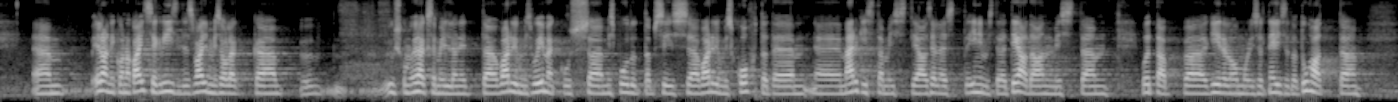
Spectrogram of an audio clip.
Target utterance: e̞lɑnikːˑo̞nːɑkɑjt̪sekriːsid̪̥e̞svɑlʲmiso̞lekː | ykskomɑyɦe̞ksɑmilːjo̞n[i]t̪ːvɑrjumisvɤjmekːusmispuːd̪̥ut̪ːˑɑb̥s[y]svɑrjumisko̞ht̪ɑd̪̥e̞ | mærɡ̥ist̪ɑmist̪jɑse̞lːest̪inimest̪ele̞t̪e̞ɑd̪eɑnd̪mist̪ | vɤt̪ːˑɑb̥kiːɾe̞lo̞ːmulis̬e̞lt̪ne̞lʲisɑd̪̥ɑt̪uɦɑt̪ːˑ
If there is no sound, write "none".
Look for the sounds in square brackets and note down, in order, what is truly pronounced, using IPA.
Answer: i, i

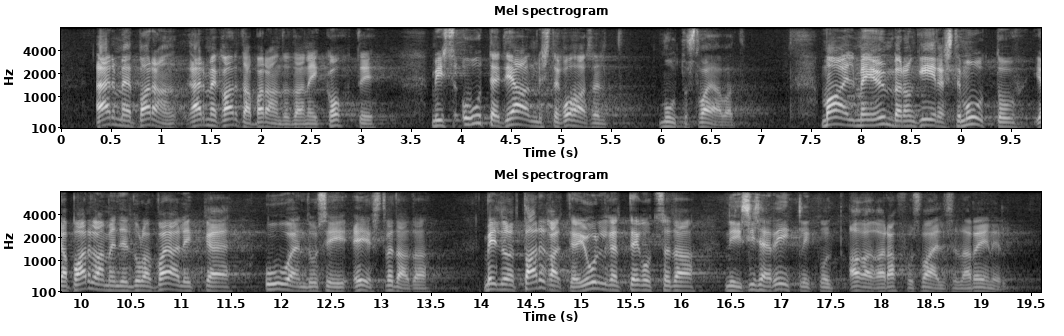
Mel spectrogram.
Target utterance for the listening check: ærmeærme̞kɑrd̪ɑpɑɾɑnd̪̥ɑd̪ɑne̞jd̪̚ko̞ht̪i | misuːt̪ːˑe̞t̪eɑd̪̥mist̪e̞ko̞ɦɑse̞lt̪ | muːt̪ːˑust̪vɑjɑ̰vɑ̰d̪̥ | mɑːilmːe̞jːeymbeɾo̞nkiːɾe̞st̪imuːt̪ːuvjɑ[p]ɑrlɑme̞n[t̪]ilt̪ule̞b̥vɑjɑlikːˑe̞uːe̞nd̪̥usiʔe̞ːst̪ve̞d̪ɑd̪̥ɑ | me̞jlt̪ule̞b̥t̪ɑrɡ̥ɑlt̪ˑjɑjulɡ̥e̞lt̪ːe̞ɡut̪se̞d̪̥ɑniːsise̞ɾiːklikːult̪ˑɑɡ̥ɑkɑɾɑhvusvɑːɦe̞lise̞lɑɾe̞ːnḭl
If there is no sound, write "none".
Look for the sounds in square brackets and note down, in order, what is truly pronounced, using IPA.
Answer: p, d̪

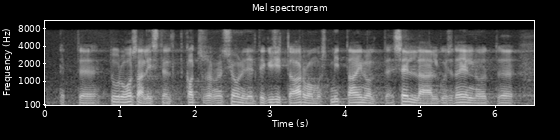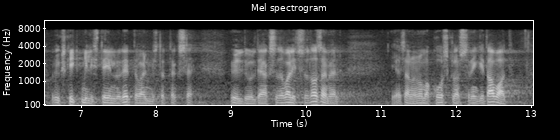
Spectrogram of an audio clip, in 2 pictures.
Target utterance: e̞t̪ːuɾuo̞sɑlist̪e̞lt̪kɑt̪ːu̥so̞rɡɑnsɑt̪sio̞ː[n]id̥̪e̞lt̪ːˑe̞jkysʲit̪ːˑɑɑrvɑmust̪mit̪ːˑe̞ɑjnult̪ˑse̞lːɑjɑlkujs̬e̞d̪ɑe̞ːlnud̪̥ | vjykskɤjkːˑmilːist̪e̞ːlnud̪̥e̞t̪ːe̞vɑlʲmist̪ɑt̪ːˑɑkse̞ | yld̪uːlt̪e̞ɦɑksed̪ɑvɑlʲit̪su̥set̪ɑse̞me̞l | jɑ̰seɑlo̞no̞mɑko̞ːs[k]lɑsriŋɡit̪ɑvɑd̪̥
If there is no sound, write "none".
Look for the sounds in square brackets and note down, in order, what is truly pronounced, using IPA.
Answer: n, k

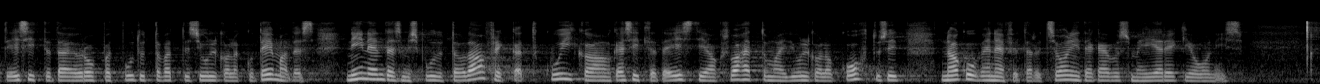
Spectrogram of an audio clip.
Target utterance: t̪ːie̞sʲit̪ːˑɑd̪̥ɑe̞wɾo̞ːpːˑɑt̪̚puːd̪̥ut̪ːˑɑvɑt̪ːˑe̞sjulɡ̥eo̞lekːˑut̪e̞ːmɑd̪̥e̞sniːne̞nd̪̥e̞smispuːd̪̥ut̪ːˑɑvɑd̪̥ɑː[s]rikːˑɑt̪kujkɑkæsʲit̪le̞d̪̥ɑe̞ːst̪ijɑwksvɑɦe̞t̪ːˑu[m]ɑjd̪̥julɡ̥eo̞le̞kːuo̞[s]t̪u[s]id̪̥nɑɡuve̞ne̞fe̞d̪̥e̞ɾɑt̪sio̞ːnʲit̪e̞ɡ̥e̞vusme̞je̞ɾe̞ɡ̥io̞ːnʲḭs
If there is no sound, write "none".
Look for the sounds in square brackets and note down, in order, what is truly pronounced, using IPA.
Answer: f, m, h, s

